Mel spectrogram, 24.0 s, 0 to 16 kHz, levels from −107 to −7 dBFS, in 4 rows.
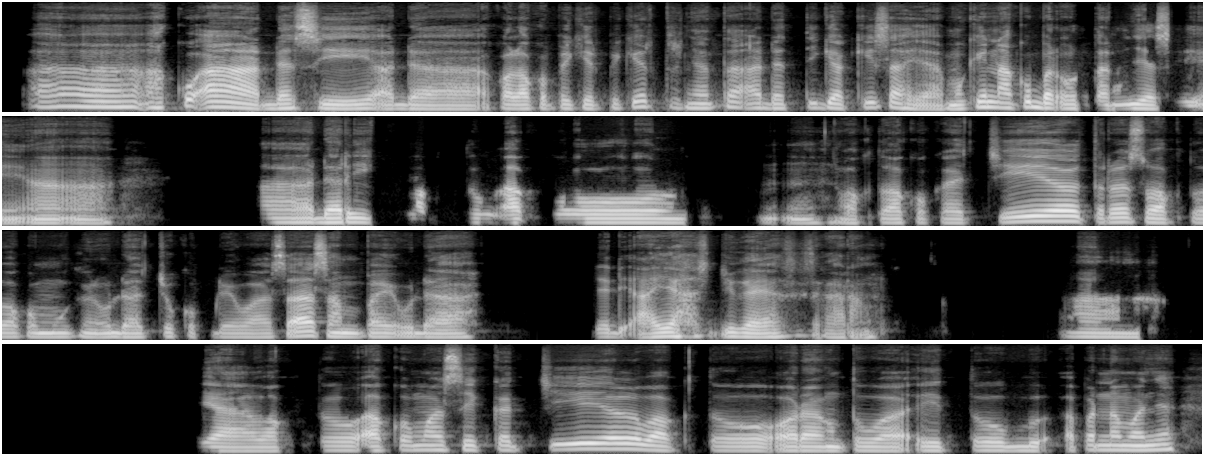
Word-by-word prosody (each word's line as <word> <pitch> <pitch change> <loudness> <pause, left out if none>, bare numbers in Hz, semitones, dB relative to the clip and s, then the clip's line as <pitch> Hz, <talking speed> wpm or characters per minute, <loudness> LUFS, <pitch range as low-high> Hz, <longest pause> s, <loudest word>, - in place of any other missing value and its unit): Eee, 185 0 +1
aku 160 -1 -3
ada 145 -7 +6
sih, 130 -2 +2 0.2
ada. 125 0 -1 0.4
Kalau 130 -1 +2
aku 130 - -5
pikir-pikir, 140 +7 -4
ternyata 150 +2 -4
ada 145 -1 -2
3 150 -1 -1
kisah, 165 0 -1
ya. - - -1
Mungkin 155 +9 +2
aku 180 - -1
berurutan 135 -3 0
aja 135 -1 +3
sih 115 - -7 0.2
heeh. 120 -1 0 0.8
Eee, 140 0 -1
dari 140 +1 +6 0.3
waktu 130 +1 -10 0.2
aku 130 - -5 1.0
mhm, 120 - -6 0.2
waktu 120 +3 -8
aku - - -9
kecil, 150 +8 +3 0.2
terus 145 +1 0
waktu 130 +1 -2
aku 120 0 -7
mungkin 120 0 -3
udah 120 -1 0
cukup 130 - -9
dewasa, 120 +1 -2 0.2
sampai 125 -1 0
udah 120 -1 -1 0.8
jadi 125 -1 -5
ayah 135 +3 +3 0.2
juga, 130 -2 +2
ya, - - 0
se - - -18
sekarang. 110 -1 -7 1.0
Eh 125 -2 -3 1.2
Ya, 120 -2 0
waktu 120 +3 -6 0.2
aku 135 +3 -2
masih 150 0 +1
kecil, 180 +4 +3
waktu 140 -2 -1 0.2
orang 130 +1 +3
tua 130 -1 +1
itu 135 +1 -4 0.2
b 130 - -2 0.2
apa 155 - -4
namanya, 150 +2 +2
135 Hz, 135 wpm, -25 LUFS, 125-150 Hz, 1.2 s, ada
